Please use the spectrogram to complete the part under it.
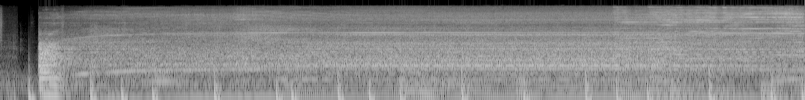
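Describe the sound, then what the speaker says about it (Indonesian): Steady rasping sanding of corn cobs with a loud motor whine runs continuously, punctuated by regular rhythmic knocks about every third of a second as the cobs are cut. "Setelah kita amplas sesuai dengan besar kecilnya janggel itu sendiri, kemudian kita potong-potong."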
